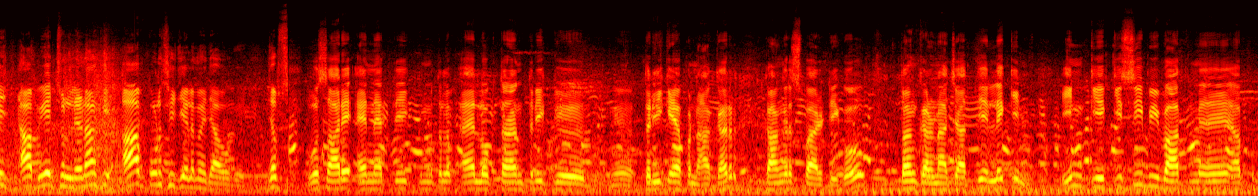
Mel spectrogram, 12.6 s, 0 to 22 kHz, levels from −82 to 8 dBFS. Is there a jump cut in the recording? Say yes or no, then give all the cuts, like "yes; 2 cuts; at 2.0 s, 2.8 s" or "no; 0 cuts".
yes; 1 cut; at 2.8 s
